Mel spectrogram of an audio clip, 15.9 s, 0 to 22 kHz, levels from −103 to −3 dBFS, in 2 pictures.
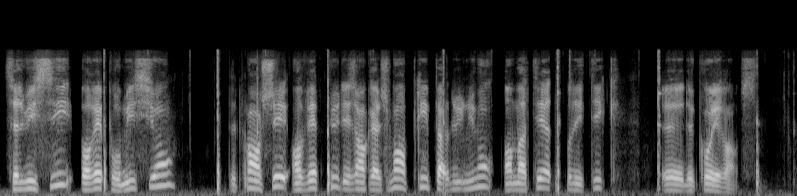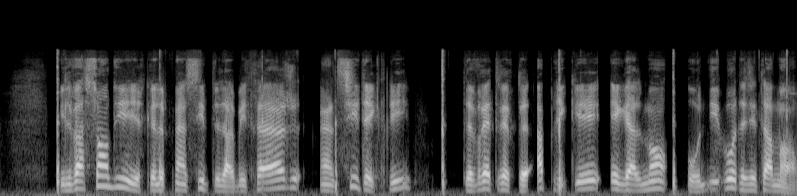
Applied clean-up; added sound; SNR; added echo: neural diffusion model UNIVERSE++.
